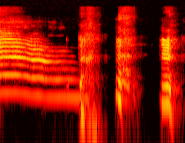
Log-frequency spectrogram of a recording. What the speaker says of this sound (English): Is there a cat in here?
